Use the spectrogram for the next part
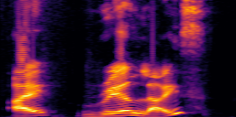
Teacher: se is pronounced as ze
